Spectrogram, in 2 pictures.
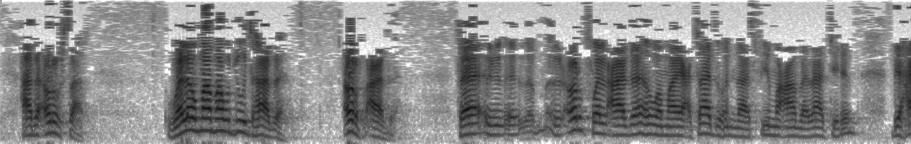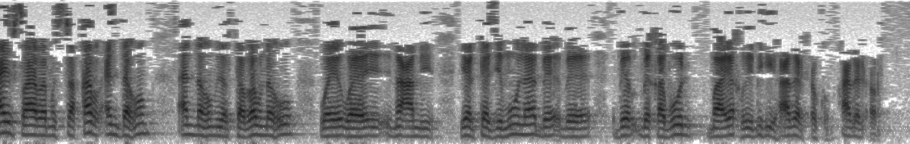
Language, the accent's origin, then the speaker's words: Arabic; Iraq; now in Yemen; الآن مثلا عندنا في العراق وأظن هنا في اليمن نفس الشيء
